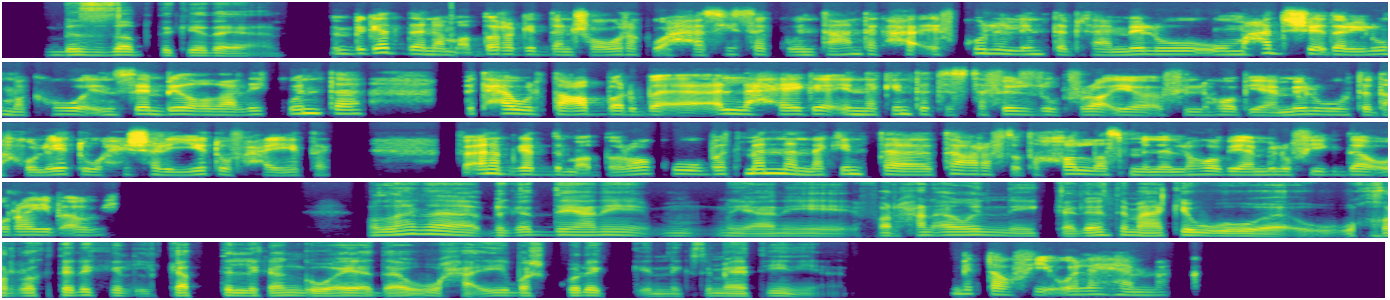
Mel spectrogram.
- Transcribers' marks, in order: tapping
- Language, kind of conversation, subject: Arabic, advice, إزاي أتعامل مع علاقة متوترة مع قريب بسبب انتقاداته المستمرة؟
